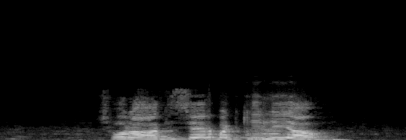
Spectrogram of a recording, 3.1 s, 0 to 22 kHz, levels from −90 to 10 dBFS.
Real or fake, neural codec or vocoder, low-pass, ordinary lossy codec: real; none; 7.2 kHz; Opus, 24 kbps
